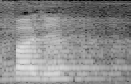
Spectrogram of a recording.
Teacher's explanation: جیم ساکنہ ہے، قلقلہ کریں گے کیونکہ قلقلے میں سے ہے۔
